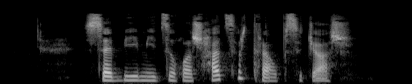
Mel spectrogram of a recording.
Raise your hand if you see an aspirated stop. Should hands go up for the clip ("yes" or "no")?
yes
